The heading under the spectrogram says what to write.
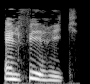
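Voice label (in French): "ailes féériques", French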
